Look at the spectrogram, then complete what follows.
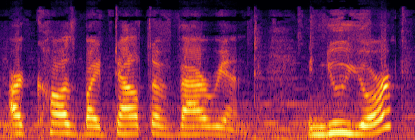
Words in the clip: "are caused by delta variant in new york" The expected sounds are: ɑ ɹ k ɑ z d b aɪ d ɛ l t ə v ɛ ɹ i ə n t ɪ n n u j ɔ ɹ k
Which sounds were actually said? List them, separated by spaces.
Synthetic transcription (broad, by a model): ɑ ɹ k ɑ z d b aɪ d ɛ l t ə v ɛ ɹ i ə n t ɪ n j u j ɔ ɹ k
